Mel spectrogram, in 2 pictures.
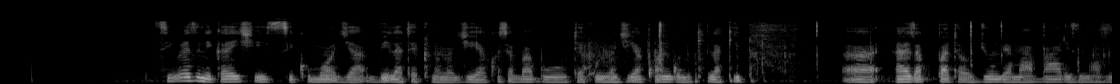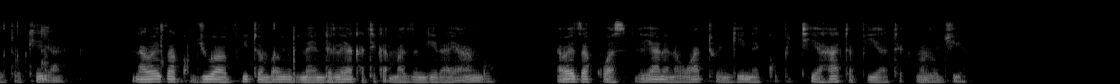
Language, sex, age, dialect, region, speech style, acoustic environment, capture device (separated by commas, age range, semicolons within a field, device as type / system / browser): Swahili, male, 25-34, Kenya - Mombasa, Kenya, relaxed, silence, desktop / Windows / Chrome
